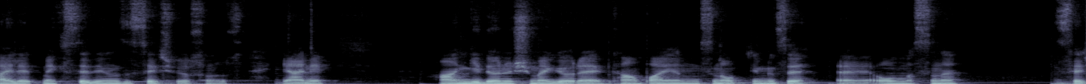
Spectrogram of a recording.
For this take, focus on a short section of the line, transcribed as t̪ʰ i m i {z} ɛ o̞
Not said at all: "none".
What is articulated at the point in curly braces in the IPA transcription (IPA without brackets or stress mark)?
z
